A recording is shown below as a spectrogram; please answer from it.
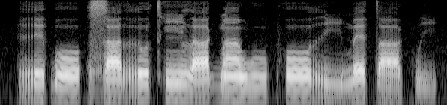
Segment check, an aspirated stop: present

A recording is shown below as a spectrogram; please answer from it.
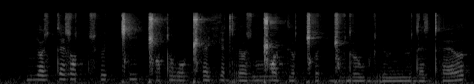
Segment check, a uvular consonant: absent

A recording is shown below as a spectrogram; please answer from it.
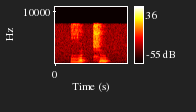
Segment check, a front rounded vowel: absent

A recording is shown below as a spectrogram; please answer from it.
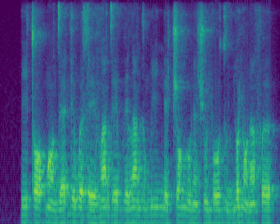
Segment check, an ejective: absent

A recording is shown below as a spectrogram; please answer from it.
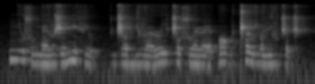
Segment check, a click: present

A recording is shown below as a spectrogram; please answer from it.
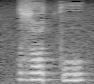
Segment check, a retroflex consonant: absent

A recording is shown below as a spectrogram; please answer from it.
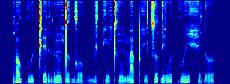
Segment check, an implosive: present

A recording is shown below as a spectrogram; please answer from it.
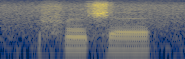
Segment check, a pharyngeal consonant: absent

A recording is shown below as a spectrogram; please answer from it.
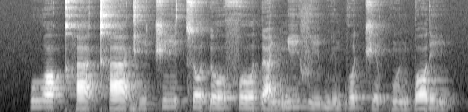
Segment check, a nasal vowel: present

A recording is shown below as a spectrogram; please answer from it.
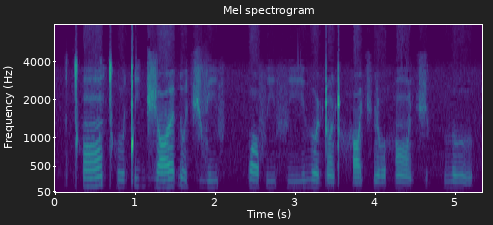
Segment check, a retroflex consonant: present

